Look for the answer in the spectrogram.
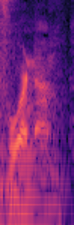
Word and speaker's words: voornaam: Wij leggen de klemtoon deze aflevering op de eerste lettergreep, ah. – de voornaam hoe je iemand noemt.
